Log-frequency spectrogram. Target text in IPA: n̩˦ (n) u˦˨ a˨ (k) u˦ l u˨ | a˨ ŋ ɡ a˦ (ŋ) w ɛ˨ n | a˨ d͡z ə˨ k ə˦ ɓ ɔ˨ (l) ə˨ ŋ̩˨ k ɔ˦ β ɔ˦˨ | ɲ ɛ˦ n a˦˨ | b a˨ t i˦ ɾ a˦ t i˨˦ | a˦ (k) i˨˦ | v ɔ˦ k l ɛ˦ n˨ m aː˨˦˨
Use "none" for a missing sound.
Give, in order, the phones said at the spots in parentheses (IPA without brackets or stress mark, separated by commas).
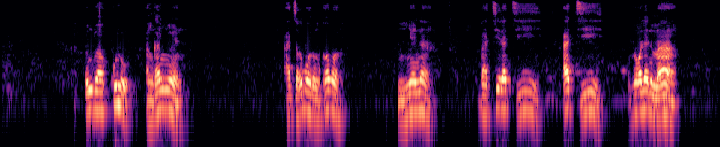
d, k, ɲ, ɾ, t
